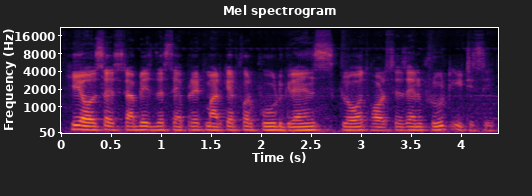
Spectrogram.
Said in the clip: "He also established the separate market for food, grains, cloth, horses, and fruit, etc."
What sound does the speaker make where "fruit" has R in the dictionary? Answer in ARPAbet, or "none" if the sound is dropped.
R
